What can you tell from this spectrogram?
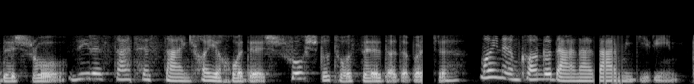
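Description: Throughout the clip there is channel delay (comb filtering): one channel runs roughly 5 ms behind the other, and when the two are summed to mono, the shared content cancels at evenly spaced frequencies starting near 100 Hz. The speech sounds hollow and phasey. On a spectrogram this appears as fixed horizontal dark bands repeating up the spectrum, which stops at 4 kHz because of the telephone-band G.711 path.

Packet loss filled with silence occurs twice. Between 4.22 and 4.38 s, 140 ms of audio drops out across a 160 ms stretch, and the longest gap lasts 120 ms. Between 5.94 and 6.22 s, another 140 ms is scattered over 280 ms, with runs of up to 60 ms. The gap lengths fit 20 ms packets. Missing packets were replaced with digital silence, so the speech is chopped into holes with hard edges. The waveform drops to near-silence, and the spectrogram shows blank vertical slots.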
